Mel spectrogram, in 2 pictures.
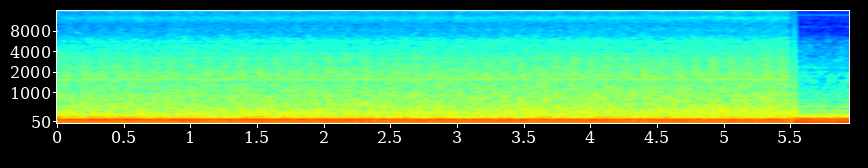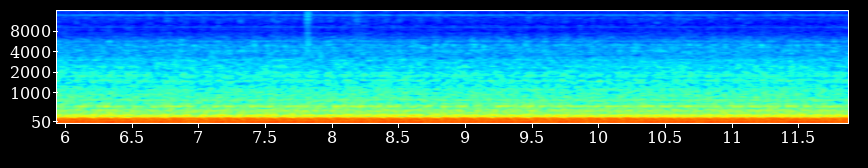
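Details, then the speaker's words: Jeep Wrangler TJ six-cylinder after a long cylinder 3 misfire, with new iridium spark plugs installed: steady, even idle with no stumbles, hiccups or odd noises; normal idle. "I changed up the spark plugs with the Iridium's and it's running perfectly it's not hiccuping it's not stuttering it's driving beautifully it's exactly how it was before there's no weird noises"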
